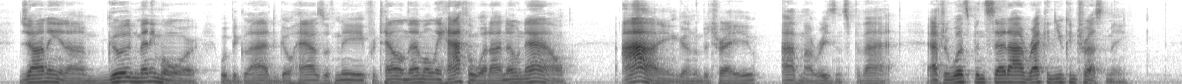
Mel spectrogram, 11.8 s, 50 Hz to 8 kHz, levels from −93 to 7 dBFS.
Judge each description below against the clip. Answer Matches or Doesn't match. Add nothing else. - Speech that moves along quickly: Matches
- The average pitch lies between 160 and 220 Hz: Doesn't match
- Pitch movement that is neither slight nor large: Doesn't match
